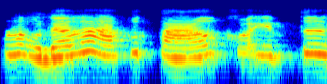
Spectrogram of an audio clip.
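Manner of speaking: a hint of a bored pupil brushing it off; dismissive child. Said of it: "anak ketika yang sudah dia mengerti".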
